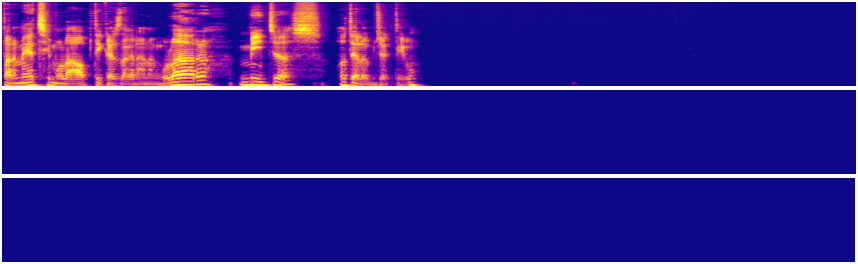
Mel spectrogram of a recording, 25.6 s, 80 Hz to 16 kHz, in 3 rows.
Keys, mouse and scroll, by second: 0.6 2, 0.8 1, 1.0 0, 1.5 Return, 2.6-3.6 drag, 3.4-4.1 typing, 4.3 Return, 5.3-7.6 typing, 6.4-7.9 scroll up 1, 7.9 click, 8.8-9.1 typing, 10.9-15.5 drag, 11.8-12.6 typing, 16.2 shift+middle click, 16.3 typing, 16.9-17.5 middle drag, 17.1 scroll down 1, 17.4 shift+scroll up 1, 17.5 shift+middle click, 17.7 typing, 18.1 shift+middle click, 18.4-19.3 scroll up 2, 19.0 shift+middle click, 19.0-19.9 typing, 19.8-22.4 drag, 23.5-24.5 scroll down 2.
